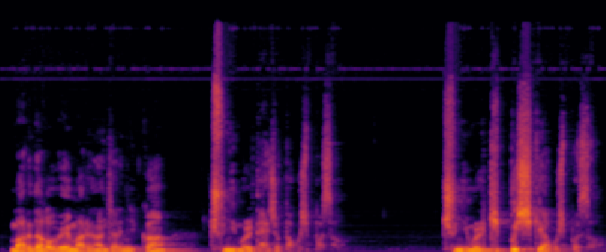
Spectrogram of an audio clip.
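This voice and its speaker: A male pastor preaching a sermon, posing rhetorical questions to his congregation. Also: on the high side. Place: church sanctuary.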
